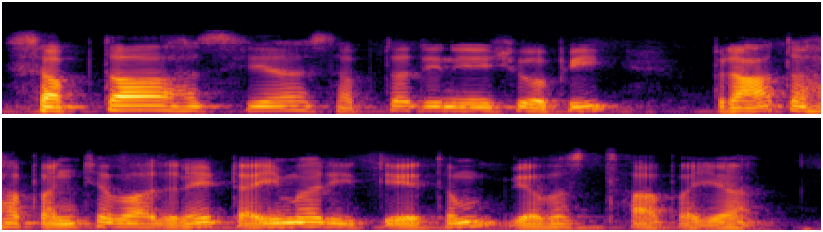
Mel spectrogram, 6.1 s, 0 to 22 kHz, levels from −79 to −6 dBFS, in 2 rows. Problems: none marked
